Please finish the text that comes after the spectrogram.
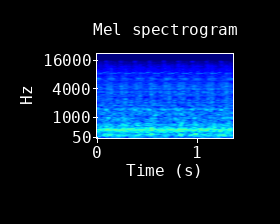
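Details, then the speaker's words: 2012 VW EOS at idle with the A/C on, stumbling hard, bucking and misfiring with an uneven, lumpy, wavering beat and a knocking edge; the car struggles to keep running despite damage only at the rear. Cause unknown. "can you hear what's happening she's really stumbling hard this is weird because the damage is to the back so why are you stumbling up front what's wrong"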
